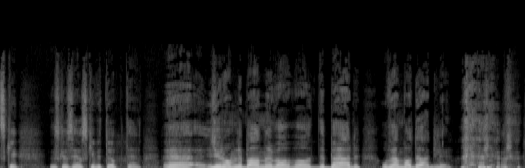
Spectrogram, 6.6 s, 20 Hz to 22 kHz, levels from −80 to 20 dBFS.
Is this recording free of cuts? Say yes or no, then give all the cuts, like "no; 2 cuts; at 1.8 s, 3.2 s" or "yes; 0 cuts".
yes; 0 cuts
